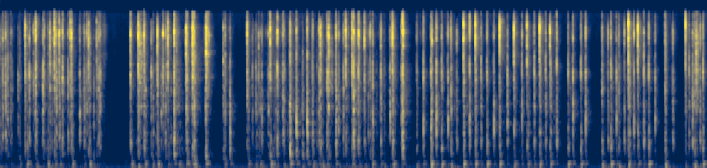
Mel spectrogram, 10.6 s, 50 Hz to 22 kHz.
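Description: Both hands type with their fingertips on an Ajazz 308I, a compact hollow plastic keyboard with round typewriter-style keycaps. The result is a rapid stream of short, clacky key strikes with brief pauses between bursts, over a faint steady low hum.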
